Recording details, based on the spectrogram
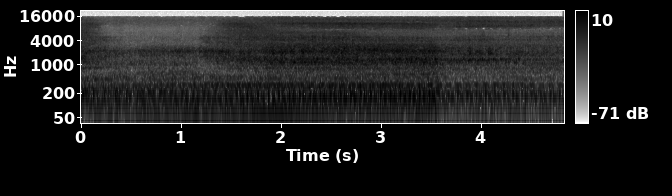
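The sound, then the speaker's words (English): A small school bus engine idles steadily, a low continuous rumble with a faint mechanical throb that holds at an even level throughout, as the bus is about to pick up a student in a wheelchair, with no voices. “It's the small school bus that's going to be picking up this student in a wheelchair here.”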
